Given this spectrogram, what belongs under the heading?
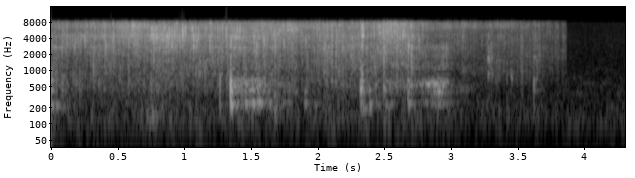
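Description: Hilsa fish head frying in hot oil in a home kitchen, a steady close sizzle with faint stirring clatter that cuts off abruptly near the end.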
